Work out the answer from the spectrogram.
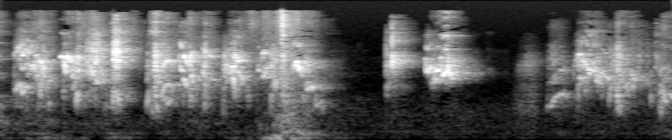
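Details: Budgies kept as pets give rapid scratchy chatter and squeaks, then short separated chirps after a brief silence, with faint low rumble beneath.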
